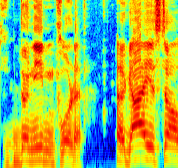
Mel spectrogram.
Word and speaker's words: Dunedin: Dunedin. – Dunedin? Is that how you pronounce it? – Dunedin.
